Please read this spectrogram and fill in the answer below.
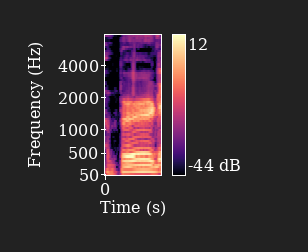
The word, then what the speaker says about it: bird: A bird in the hand is worth two in the bush. Fíjate también en la pronunciación de bird, que no es um, con la i larga como si fuera español.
